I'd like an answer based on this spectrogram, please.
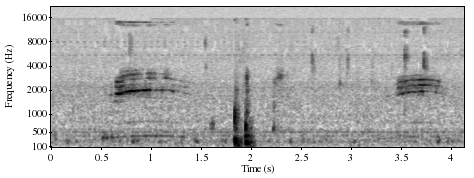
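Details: Domestic cats at Purrfect Pals at dinnertime: mother Marge, a former pregnant stray, and her five kittens born November 22nd, 2014. Two faint, high, thin mews at the start and end, with a sharp thump between them over a low indoor rumble.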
